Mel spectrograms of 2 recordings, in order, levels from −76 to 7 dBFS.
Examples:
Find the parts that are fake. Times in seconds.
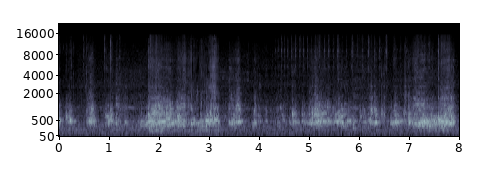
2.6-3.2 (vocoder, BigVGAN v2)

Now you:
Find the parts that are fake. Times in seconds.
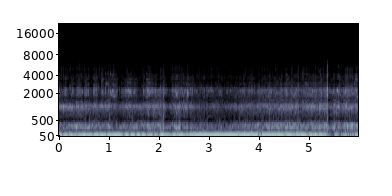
3.3-6.0 (vocoder, BigVGAN v2)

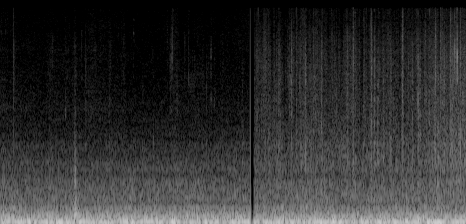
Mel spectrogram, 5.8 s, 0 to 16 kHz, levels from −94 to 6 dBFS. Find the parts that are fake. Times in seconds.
0.0-0.5 (vocoder, BigVGAN v2); 4.3-5.8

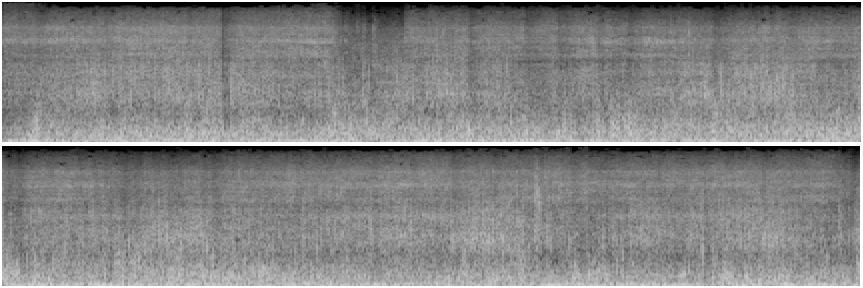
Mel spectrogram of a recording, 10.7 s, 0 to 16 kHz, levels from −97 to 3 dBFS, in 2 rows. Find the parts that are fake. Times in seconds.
7.6-9.2 (vocoder, BigVGAN v2); 9.6-10.7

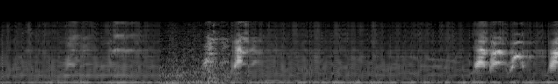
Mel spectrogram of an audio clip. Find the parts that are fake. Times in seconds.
0.0-1.6 (vocoder, BigVGAN v2); 2.3-5.6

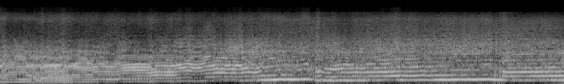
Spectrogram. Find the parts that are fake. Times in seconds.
0.9-3.4 (vocoder, BigVGAN v2)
